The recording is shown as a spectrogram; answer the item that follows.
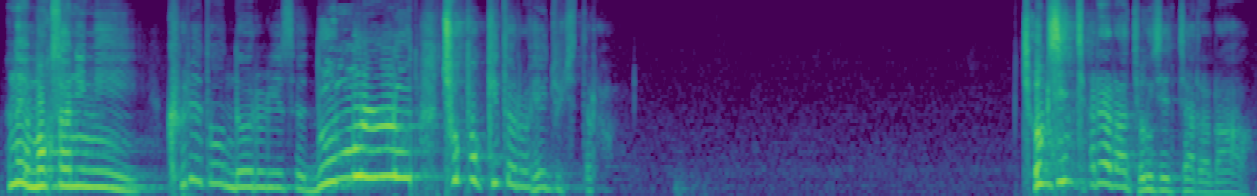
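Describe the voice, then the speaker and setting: A man voicing a stern older church deaconess who scolds someone over the phone, in a rising, forceful way. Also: very high voice, big pitch swings, normal speed, voice pushed up. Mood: scolding.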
